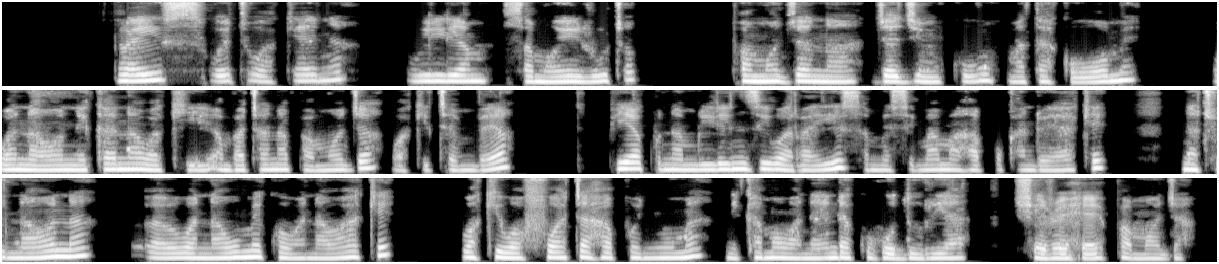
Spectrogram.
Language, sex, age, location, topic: Swahili, female, 25-35, Kisumu, government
